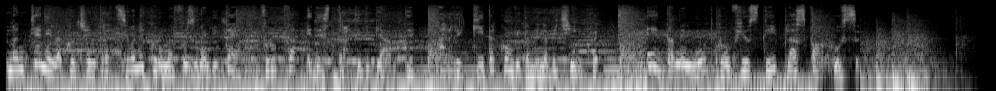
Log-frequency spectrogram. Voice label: female Italian commercial; fuze tea; Devine Voices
